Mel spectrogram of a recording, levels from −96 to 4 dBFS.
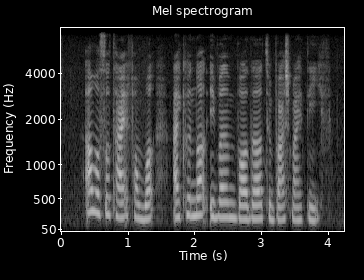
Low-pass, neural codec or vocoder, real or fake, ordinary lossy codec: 7.2 kHz; none; real; none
